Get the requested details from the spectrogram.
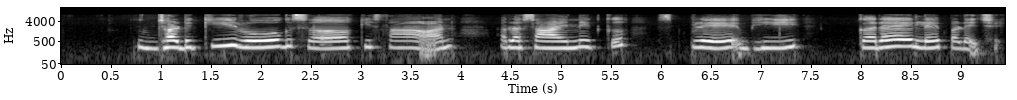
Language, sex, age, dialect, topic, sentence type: Maithili, female, 18-24, Angika, agriculture, statement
